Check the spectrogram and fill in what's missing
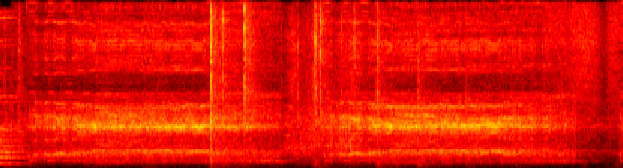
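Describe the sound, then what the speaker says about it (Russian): An electronic toy horse whinny from a light-triggered circuit in an electronic construction kit plays steadily with a bright, buzzy tone, pausing briefly midway before continuing, loud and close. "направляем свет и будет лошадь ржать"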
